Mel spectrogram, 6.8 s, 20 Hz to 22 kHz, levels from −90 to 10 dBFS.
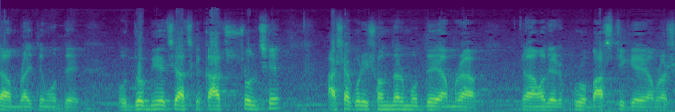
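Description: At 1.36 s the quality drops abruptly and stays low to the end: an adaptive stream at a lower bitrate. Artefacts rise, with no gap, which fits a switch from AAC-LC near 96 kbit/s to HE-AAC near 40 kbit/s.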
